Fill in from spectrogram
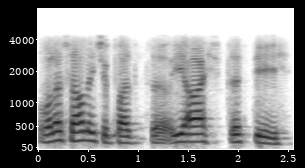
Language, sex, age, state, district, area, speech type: Kashmiri, male, 30-45, Jammu and Kashmir, Budgam, rural, conversation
